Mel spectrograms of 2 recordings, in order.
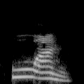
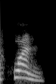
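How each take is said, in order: First: Juan broken slowly into Ju-an; split in two syllables. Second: Said in the usual way. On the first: Shown as a demonstration. Teacher showing how not to say a name, Juan split slowly as Ju-an. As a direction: stretch Juan into two separate beats, Ju, an. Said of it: "no dices Juan". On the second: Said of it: "cuando tú dices el nombre Juan".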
